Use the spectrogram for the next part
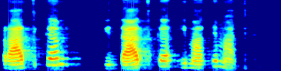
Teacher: Nós temos como rimas as palavras prática, didática e matemática. Todas essas palavras, elas são proparoxítonas, ou seja, elas têm a antepenúltima sílaba acentuada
